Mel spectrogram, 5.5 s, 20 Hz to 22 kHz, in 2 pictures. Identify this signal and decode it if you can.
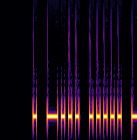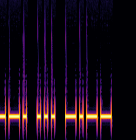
Morse code, heard as a keyed tone, about 17 wpm, 700 Hz. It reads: EB5GSY
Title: DXCC-100 Call Signs - 6 Characters - 17wpm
